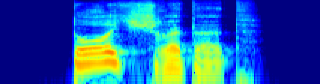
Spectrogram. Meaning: inflection of durchschreiten: 1. second-person plural preterite 2. second-person plural subjunctive II
- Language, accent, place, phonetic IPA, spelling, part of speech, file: German, Germany, Berlin, [ˈdʊʁçˌʃʁɪtət], durchschrittet, verb, De-durchschrittet.ogg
